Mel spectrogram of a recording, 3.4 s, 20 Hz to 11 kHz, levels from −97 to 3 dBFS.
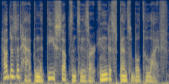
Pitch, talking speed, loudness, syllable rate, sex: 130 Hz, 195 wpm, -17 LUFS, 6.2 syllables/s, male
